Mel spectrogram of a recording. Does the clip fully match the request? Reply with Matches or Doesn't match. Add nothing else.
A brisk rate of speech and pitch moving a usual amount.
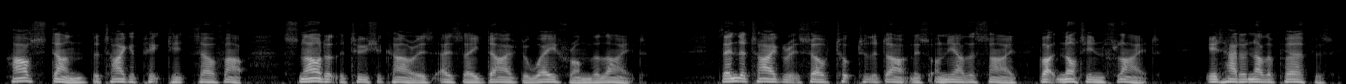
Doesn't match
